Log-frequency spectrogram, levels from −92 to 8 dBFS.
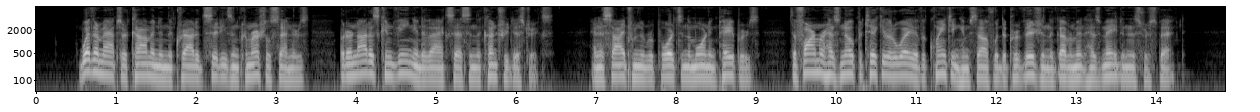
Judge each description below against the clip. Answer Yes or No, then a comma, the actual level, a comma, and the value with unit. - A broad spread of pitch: No, average, 3.7 semitones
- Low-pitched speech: Yes, low, 115 Hz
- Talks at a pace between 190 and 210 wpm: Yes, average, 200 wpm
